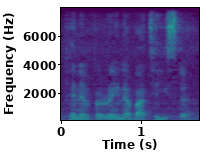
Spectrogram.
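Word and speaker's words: Pininfarina Battista: you just have to my advice is you just have to pronounce it like an Italian so you know anyway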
